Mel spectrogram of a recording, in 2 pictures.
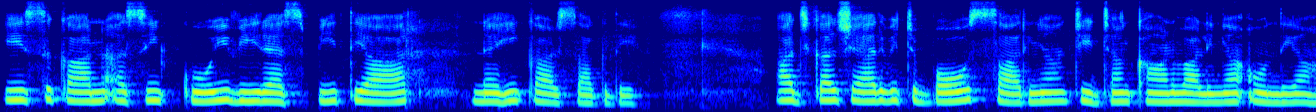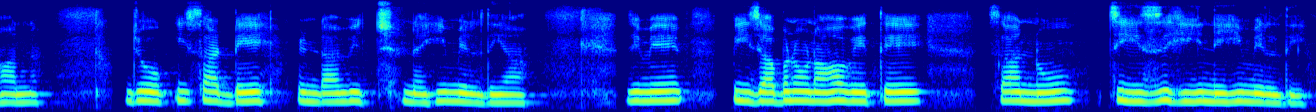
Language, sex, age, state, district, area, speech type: Punjabi, female, 18-30, Punjab, Tarn Taran, rural, spontaneous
